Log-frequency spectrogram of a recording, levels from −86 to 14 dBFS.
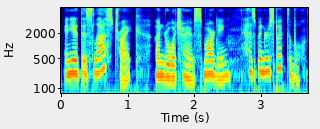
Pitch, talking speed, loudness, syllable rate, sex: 210 Hz, 210 wpm, -18 LUFS, 5.5 syllables/s, female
